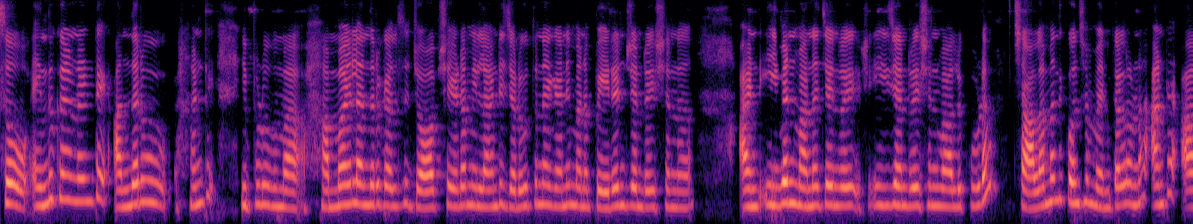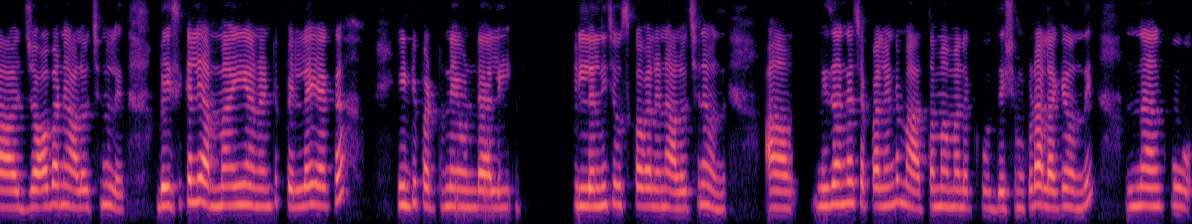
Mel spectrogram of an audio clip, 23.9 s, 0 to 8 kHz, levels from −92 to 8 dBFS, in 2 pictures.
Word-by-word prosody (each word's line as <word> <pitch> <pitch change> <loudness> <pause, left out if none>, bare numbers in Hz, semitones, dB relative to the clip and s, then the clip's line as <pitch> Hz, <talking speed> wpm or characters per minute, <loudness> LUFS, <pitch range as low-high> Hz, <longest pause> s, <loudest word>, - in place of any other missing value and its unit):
So, 285 - +6 0.3
ఎందునంటే 315 +3 +1 0.2
అందరూ 270 +6 +2 0.4
అంటే 270 +9 -4 0.4
ఇప్పుడు 265 +2 -3 0.2
మా 220 - +3 0.3
అమ్మాయిలందరూ 260 +3 +3
కలిసి 245 +3 -4
జాబ్ 225 0 +4
చేయడం 255 0 0
ఇలాంటివి 240 +1 -2
జరుగుతున్నాయి, 250 +3 -2
గాని 250 +2 -2
మన 235 - -2
పేరెంట్ 240 +3 +1
జనరేషను 225 -1 -3 0.6
అండ్ 235 0 +2
ఈవెన్ 285 +2 +7
మన 245 +1 +2
జనరే 250 -1 +3 0.3
ఈ - - -4
జనరేషన్ 250 0 0
వాళ్ళు 235 0 +1
కూడా 250 - +2 0.3
చాలా 215 +3 +6
మంది 315 +2 0
కొంచెం 285 +1 +2
వెనకాలున్న 255 +5 0 0.2
అంటే 265 - -3 0.2
ఆ - - +6 0.3
జాబ్ 235 +3 +5
అనే 260 -1 -3
ఆలోచనలే. 230 -1 -4 0.4
బేసికల్లీ 270 +5 +4
అమ్మాయి 255 +2 0
అనంటే 240 +3 -4
పెళ్లయ్యాక 250 +2 +1 0.7
ఇంటిపట్టునే 245 -2 -2
ఉండాలి, 225 0 +1 0.7
పిల్లల్ని 245 +1 +2
చూసుకోవాలనే 245 -2 -1
ఆలోచనే 220 +5 -3
ఉంది. 200 -1 -8 0.5
ఆహ్, 220 -1 +2 0.3
నిజంగా 270 +3 +3
చెప్పాలంటే 255 +2 -1
మా 235 - +1
అత్తమామల 235 +1 -3
యొక్క 220 - -27
ఉద్దేశ్యం 215 +1 -5
కూడా 260 +2 +5
అలాగే 230 +1 +1
ఉంది. 255 +8 -4 0.5
నాకు 245 0 -2
245 Hz, 135 wpm, -23 LUFS, 230-265 Hz, 0.7 s, ఈవెన్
